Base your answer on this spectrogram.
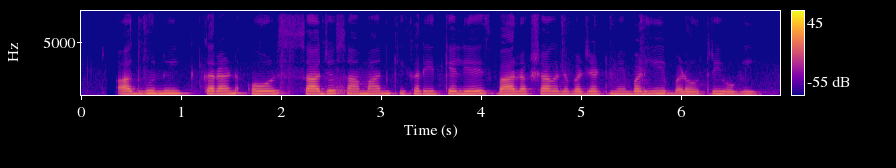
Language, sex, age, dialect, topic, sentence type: Hindi, female, 25-30, Hindustani Malvi Khadi Boli, banking, statement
